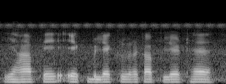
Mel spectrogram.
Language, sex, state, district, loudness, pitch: Hindi, male, Jharkhand, Palamu, -19 LUFS, 120 Hz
